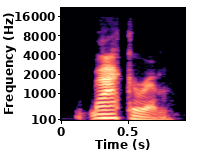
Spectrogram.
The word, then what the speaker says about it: Macrium: do all this is called maum yeah that's how you say it maum is a hard drive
